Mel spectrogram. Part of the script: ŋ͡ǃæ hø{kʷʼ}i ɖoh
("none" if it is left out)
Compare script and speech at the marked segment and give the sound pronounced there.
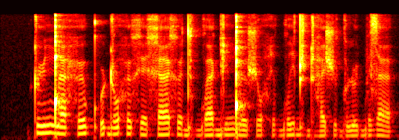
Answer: kʷʼ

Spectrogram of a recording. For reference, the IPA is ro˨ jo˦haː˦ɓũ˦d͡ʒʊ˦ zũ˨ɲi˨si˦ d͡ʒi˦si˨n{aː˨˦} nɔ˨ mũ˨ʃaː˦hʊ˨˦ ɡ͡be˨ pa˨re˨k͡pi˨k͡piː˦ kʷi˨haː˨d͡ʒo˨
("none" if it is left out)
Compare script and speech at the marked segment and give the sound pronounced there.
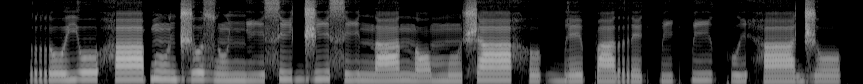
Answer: aː˨˦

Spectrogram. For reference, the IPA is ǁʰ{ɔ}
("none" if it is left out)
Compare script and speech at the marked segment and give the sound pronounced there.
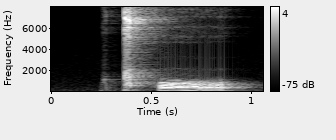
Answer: o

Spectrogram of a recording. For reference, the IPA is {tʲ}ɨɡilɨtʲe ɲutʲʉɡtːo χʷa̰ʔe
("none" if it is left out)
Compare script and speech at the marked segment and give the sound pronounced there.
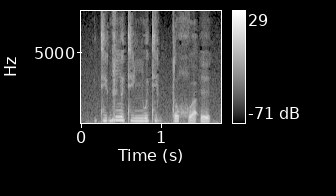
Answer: tʲ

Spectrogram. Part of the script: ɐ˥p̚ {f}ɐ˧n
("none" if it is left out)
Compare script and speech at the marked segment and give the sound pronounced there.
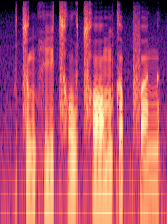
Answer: f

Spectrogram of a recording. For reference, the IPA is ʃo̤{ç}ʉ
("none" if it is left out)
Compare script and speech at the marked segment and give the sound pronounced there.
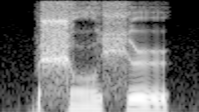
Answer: ç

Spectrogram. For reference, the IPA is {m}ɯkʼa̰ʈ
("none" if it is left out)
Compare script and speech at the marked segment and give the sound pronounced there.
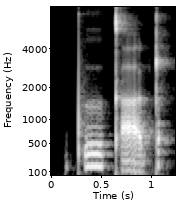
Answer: pʼ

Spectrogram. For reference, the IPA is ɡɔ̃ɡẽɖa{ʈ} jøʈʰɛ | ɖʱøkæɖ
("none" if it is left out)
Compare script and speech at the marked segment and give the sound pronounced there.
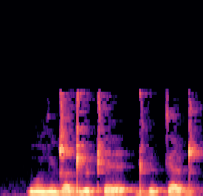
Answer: ɖ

